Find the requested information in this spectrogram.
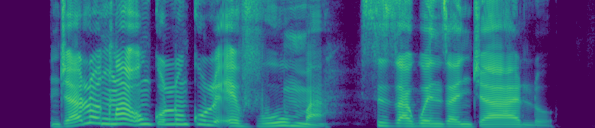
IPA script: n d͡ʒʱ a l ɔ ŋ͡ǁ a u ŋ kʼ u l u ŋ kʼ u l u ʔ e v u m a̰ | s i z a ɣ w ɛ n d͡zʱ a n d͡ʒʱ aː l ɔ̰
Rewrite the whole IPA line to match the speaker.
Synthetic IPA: n d͡ʒʱ a l ɔ ŋ͡ǁ a u ŋ kʼ u l u ŋ kʼ u l u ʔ e v u m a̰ | s i z a ɣ w ɛ n d͡zʱ a n d͡ʒʱ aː l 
